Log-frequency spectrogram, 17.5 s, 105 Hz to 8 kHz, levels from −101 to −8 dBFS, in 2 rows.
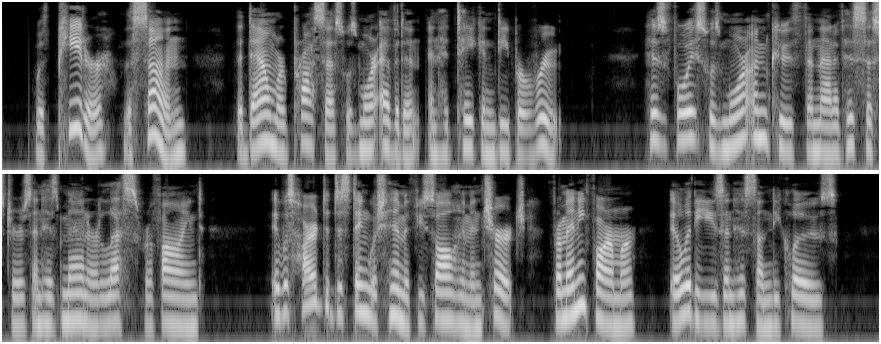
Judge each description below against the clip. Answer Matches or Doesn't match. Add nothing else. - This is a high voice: Doesn't match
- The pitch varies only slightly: Doesn't match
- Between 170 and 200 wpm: Matches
